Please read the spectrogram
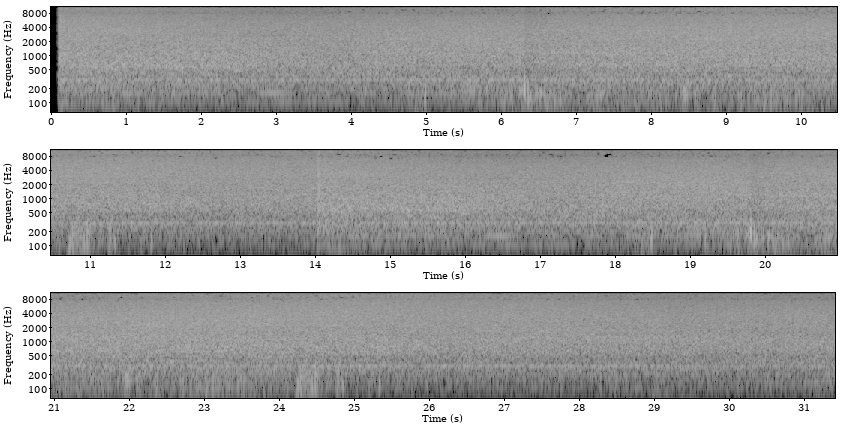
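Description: Electric articulated bus charging from an overhead pantograph charger: a steady rushing noise with a faint steady low hum. Two brief sharp clicks stand out, about six seconds in and near two-thirds of the way through.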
